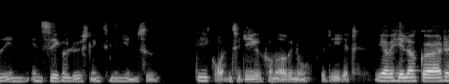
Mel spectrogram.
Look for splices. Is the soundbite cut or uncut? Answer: uncut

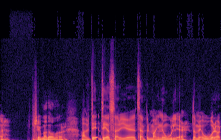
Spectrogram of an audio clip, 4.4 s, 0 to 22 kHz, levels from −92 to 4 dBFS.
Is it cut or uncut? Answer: uncut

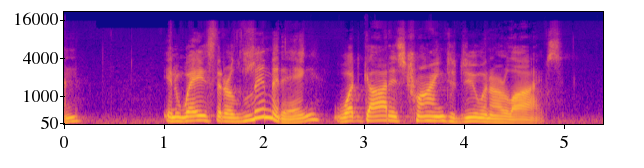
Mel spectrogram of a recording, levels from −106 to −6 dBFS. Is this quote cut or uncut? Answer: cut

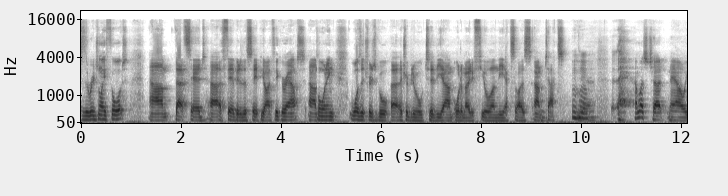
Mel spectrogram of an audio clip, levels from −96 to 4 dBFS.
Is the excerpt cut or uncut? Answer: cut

